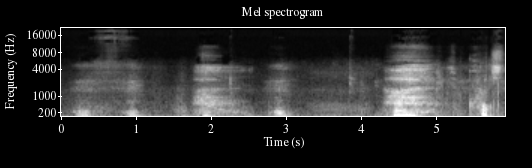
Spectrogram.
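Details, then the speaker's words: Boyfriend with rhinitis and severe snoring, asleep: loud, irregular snorting breaths with gasping catches; snoring with gasping breaths. "자기야 자기 코고리 너무 심해서 자기가 해야 될 거 같아"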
